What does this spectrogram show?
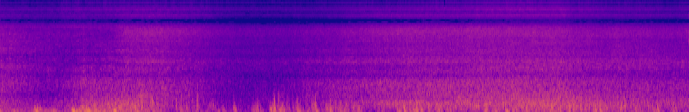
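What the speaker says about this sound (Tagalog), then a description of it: "Lakas nga na yung alon." Strong ocean surf rolls onto a beach in Quezon Province, Philippines, close by, heavy crashing and rushing water mixed with gusts of wind across the microphone.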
